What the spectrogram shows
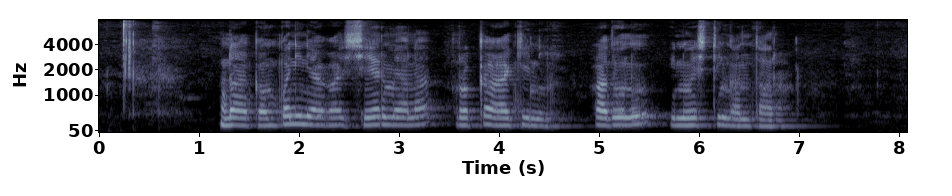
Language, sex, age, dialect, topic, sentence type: Kannada, male, 18-24, Northeastern, banking, statement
